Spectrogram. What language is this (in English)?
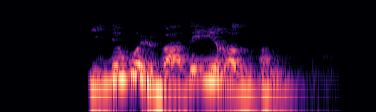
Kabyle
